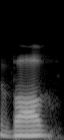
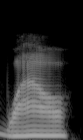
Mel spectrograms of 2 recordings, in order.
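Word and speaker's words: ו: So people pronounce that Wow. I pronounce it Vav because it's more.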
